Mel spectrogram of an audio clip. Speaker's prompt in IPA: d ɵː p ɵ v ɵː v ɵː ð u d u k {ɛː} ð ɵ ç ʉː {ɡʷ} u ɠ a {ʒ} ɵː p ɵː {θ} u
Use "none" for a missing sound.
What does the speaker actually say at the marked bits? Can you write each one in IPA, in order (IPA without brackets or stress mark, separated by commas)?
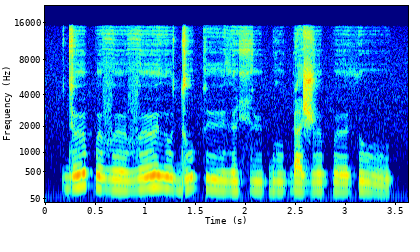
ɨː, ɓ, ʒ, θ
